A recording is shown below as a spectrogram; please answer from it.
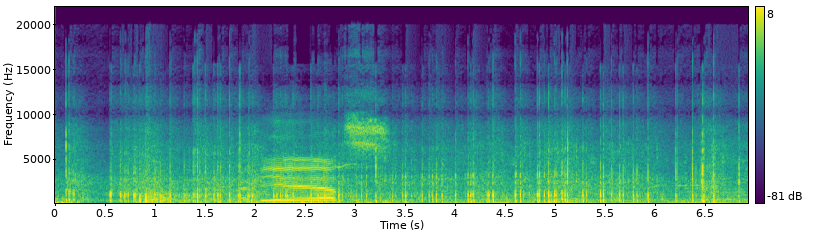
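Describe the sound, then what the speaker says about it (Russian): Firecrackers and fireworks bang and crackle all around on Sant Joan night in a Barcelona street, with sharp, dense, irregular reports and a whistling rocket amid crowd noise and nearby voices. "Рядом со мной девочка вот тоже кидает какие-то шарики, которые взрываются."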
